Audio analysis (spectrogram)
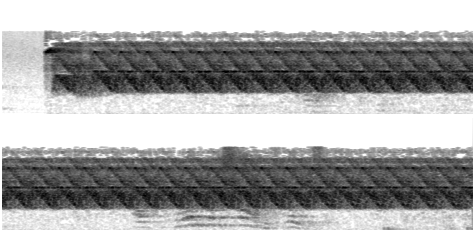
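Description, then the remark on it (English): A loud alarm siren, played as a sermon illustration and not a fire alarm, blares suddenly after a brief silence and keeps wailing steadily, its rapid warbling tone continuing unbroken until the end. “This is not a fire alarm. It is a sermon illustration.”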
